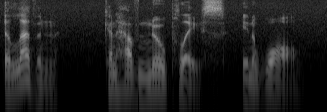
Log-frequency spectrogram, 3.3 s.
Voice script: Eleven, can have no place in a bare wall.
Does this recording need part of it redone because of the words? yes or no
yes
